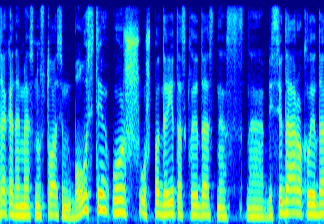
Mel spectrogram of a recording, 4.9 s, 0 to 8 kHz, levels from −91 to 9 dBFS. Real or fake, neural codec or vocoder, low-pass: fake; codec, 16 kHz, 8 kbps, FunCodec, trained on LibriTTS, 25 frames a second; 7.2 kHz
